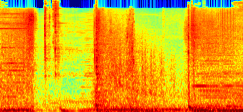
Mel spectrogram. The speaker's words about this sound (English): The coil gun is firing.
